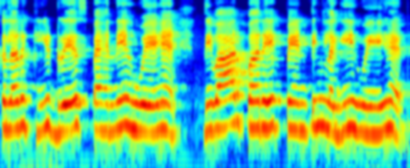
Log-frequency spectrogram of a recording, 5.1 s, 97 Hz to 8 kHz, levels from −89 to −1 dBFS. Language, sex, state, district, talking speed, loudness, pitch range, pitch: Hindi, female, Uttar Pradesh, Saharanpur, 140 wpm, -14 LUFS, 260-285 Hz, 275 Hz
